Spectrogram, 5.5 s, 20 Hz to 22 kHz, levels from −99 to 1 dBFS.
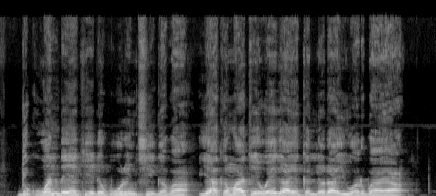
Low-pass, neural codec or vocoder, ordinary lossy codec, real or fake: none; none; none; real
